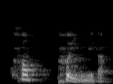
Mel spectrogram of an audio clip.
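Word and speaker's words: קוף: 19번째 단어가 코프입니다. 코프. 코프. 키읔 발음입니다. 코프.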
